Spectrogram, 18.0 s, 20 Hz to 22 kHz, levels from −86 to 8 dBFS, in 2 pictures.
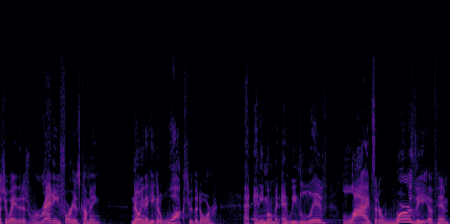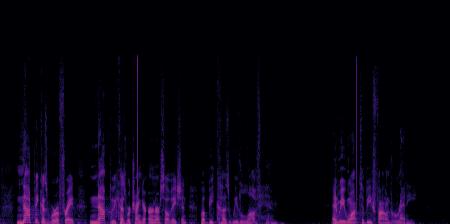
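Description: Three sharp, isolated ticks land at 1.33 s after "way that is ready", at 11.75 s before "to earn our salvation", and at 16.14 s after "and we". The first is faint, peaking about −35 dBFS, and the later two are much louder at about −11 dBFS. Each is a bit error spike: a single flipped bit makes one sample jump by a power of two and snap back, producing a broadband click unrelated to the speech.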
